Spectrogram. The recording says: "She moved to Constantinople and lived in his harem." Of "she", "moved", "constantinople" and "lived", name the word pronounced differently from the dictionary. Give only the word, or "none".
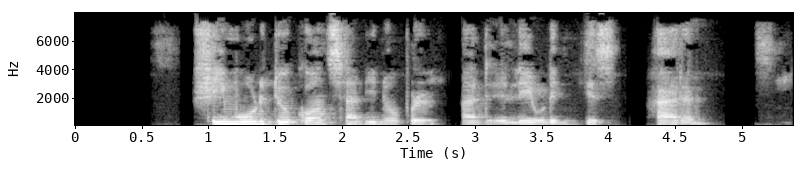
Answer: moved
